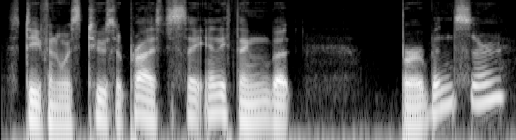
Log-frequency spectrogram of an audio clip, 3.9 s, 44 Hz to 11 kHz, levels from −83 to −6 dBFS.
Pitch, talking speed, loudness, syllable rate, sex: 120 Hz, 155 wpm, -17 LUFS, 5.5 syllables/s, male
